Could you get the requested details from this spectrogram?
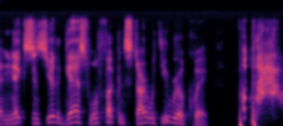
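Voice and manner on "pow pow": hype call. Acted. Host hyping the guest.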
